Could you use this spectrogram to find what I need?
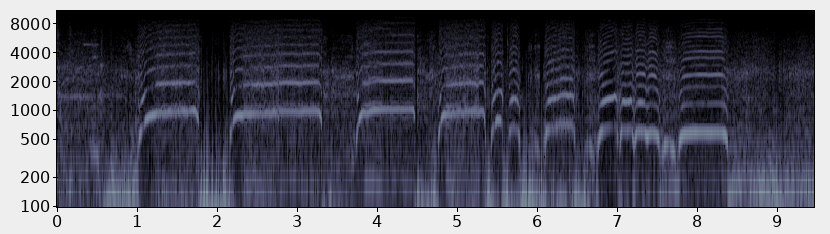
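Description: A man screams loudly in a high pitch, close by.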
